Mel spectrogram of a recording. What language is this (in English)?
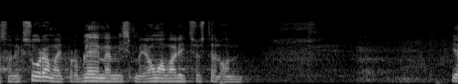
Estonian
